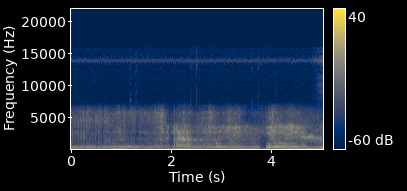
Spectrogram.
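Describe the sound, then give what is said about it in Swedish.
Marcus Thurin's race car engine runs loud at a Swedish championship (SM) race, its pitch rising and falling unevenly through several revs, with a brief stumble and dropout before it picks up again. “På varv lät det lite bättre, men någonting är det.”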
